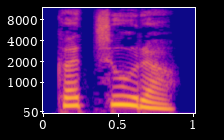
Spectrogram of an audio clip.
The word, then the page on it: ಕಚ್ಚೂರ: kannada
